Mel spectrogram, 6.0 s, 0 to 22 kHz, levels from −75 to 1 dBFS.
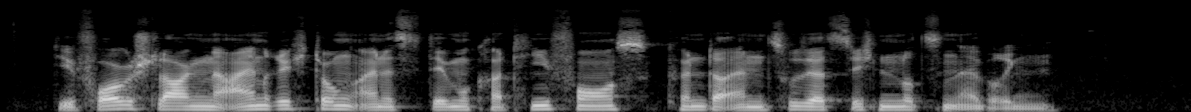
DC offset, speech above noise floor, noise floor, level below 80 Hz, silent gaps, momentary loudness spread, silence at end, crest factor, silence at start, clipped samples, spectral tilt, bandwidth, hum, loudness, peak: under 0.1%; 44 dB; -64 dBFS; -52 dBFS; none; 8 LU; 0.7 s; 18 dB; 0.3 s; under 0.1%; -6 dB/octave; 12.5 kHz; none; -20 LUFS; -2 dBFS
